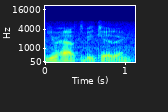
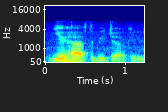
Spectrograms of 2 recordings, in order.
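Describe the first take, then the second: First: Said in the usual way. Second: Louder, insistent denial; loud disbelief. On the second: Retold or imitated. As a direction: refuse to believe it. Disbelief at friend's death news.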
